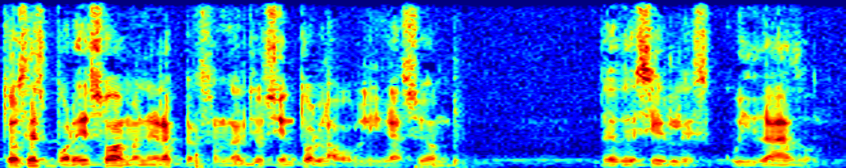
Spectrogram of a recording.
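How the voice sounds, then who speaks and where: Very deep, low-pitched man with lively intonation at a moderate pace, over music in the background, with audible room echo. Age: 50s. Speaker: radio host. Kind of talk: casual chat.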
